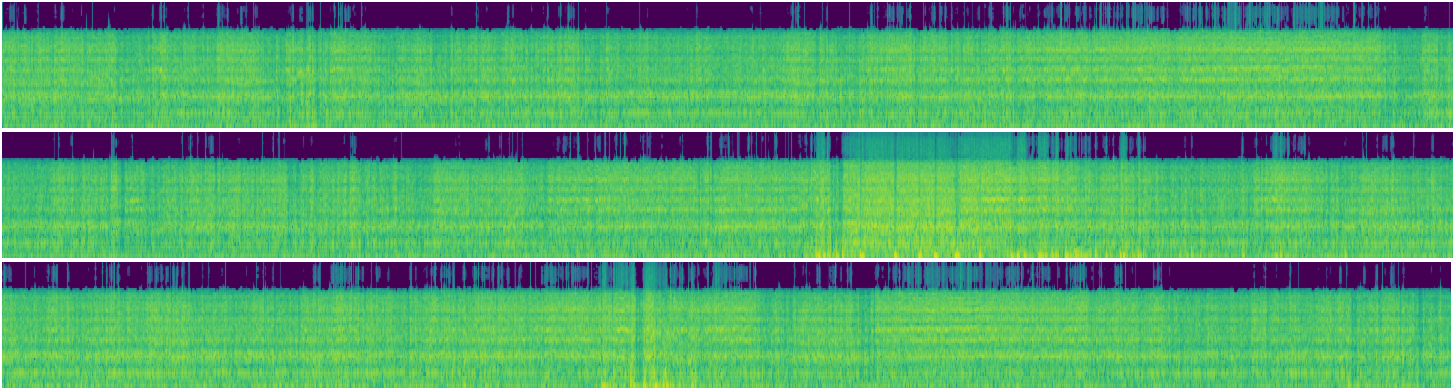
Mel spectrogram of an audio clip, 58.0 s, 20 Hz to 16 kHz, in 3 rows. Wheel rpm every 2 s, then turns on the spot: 200, 220, 210, 220, 230, 220, 220, 220, 220, 230, 200, 200, 220, 220, 230, 220, 220, 220, 220, 230, 220, 230, 230, 220, 210, 210, 230, 230, 230.
none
